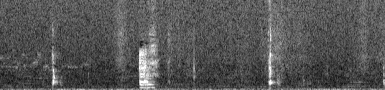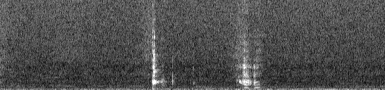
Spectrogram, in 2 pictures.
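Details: Repeated short, sharp hiccups, about five in eight seconds, with soft babbling between them in a quiet room.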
